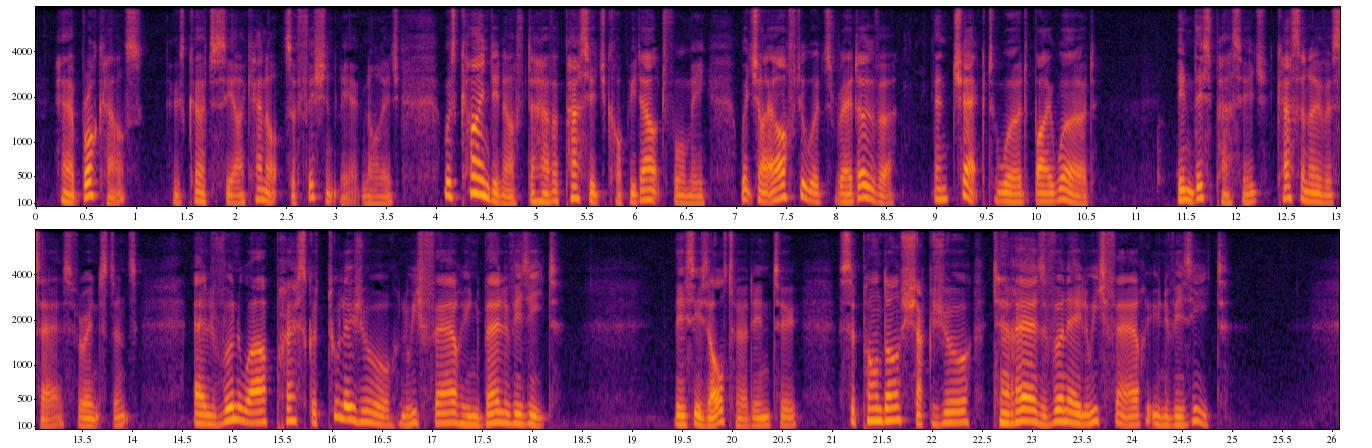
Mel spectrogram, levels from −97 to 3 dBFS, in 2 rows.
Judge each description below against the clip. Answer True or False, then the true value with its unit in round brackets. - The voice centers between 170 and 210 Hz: False (130 Hz)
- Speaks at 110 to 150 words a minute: True (140 wpm)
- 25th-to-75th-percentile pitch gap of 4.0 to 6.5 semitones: True (5.3 semitones)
